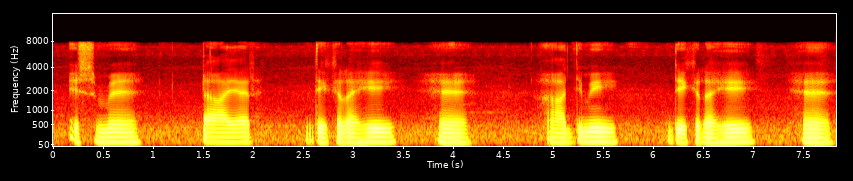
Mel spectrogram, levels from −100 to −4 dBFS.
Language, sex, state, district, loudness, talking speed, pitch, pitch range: Hindi, male, Uttar Pradesh, Jalaun, -17 LUFS, 70 wpm, 100 Hz, 95-105 Hz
